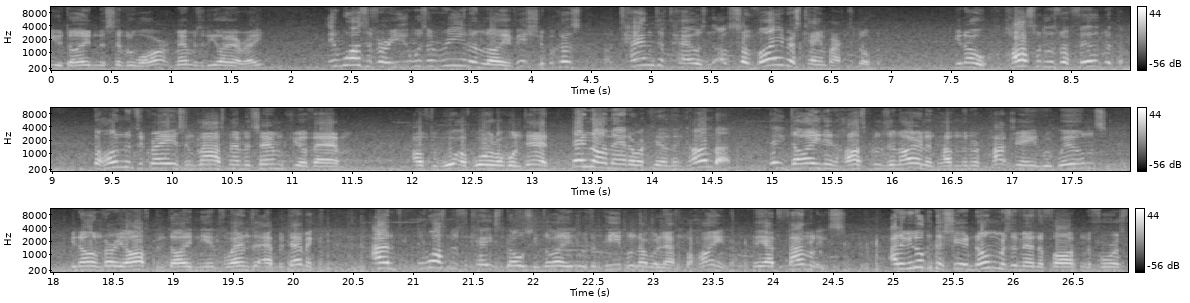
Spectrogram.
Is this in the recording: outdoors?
yes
